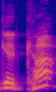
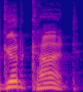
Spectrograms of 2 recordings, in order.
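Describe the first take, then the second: First: It is said in an Australian accent. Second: It is said in a plain, unaccented voice. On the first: It sounds like a compliment. The speaker calls it right. "You need the Australian accent to make it a compliment" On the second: It sounds blunt, like an insult. The speaker calls it wrong.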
